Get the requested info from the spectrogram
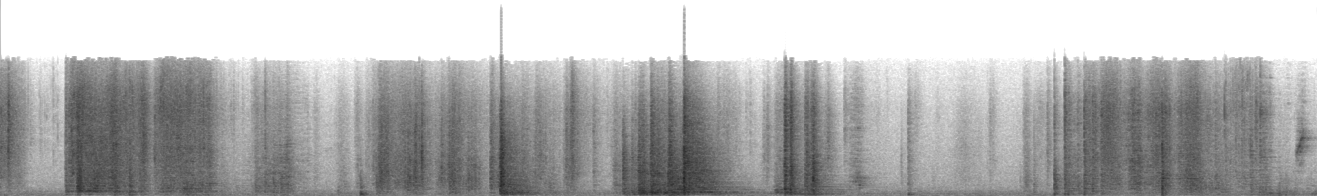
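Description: Metal spatula scraping under bread and parchment paper rustling on a metal baking sheet as baked loaves are slid onto a wire cooling rack, with several sharp knocks of pan and utensil against the countertop.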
